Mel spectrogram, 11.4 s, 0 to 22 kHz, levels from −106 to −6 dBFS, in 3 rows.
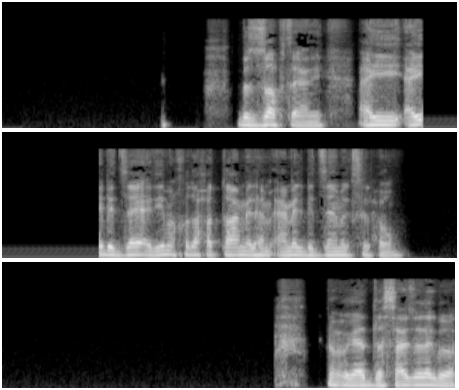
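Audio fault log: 3.50–4.61 s, audio dropout to a faint residue: the speech cuts off abruptly and returns just as suddenly about 1.1 s later, with only a low mains hum, roughly 50 dB below the speech, filling the gap. This is likely a break in the signal feeding a path that stayed live, so the open input picks up hum. On a waveform the envelope collapses to a near-flat trace with vertical edges; a spectrogram shows a blank band crossed by thin hum lines at low frequency.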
